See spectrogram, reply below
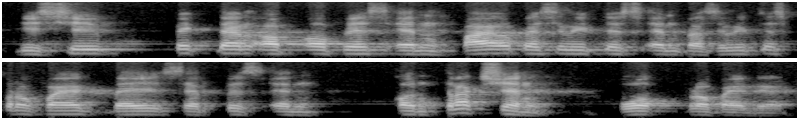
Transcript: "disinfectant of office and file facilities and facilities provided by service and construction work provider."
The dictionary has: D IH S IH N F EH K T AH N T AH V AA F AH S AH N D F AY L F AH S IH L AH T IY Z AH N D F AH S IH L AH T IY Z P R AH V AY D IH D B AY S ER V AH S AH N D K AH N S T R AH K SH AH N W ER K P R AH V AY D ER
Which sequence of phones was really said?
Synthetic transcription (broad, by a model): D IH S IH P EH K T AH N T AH F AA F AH S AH N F AY L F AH S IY L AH T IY S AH N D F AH S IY L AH T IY S P R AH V AY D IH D B AY S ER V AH S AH N K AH N T R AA K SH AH N W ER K P R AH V AY D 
